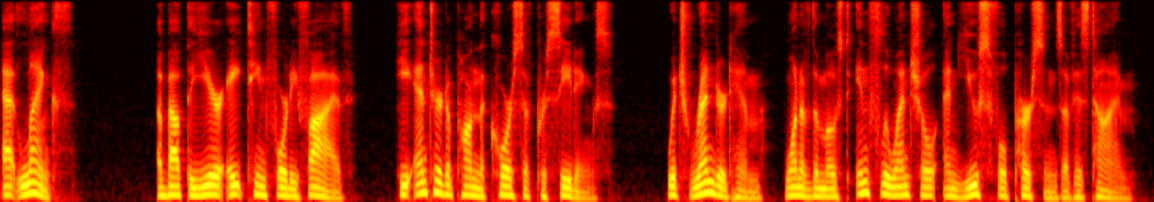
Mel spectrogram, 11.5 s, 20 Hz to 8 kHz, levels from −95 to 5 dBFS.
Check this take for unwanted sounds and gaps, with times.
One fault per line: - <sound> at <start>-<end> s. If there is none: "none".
none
